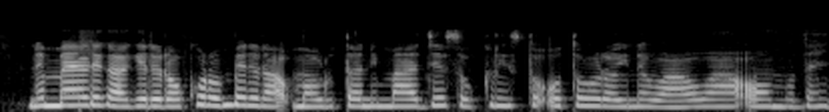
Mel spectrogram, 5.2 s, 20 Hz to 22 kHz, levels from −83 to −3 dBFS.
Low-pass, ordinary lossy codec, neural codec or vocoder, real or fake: 7.2 kHz; none; none; real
